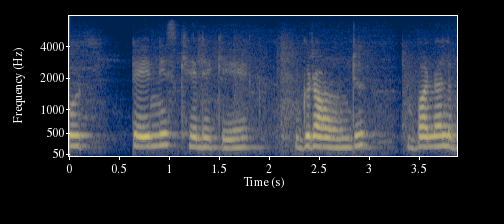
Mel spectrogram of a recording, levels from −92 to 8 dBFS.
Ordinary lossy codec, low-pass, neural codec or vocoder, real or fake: none; 7.2 kHz; none; real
